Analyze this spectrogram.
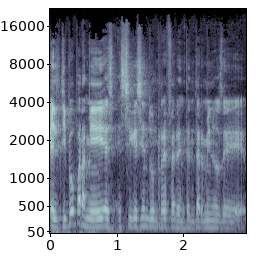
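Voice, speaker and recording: A man at a fairly high pitch, with fairly even intonation and an ordinary speaking voice. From Colombia. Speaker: podcast host. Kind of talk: casual chat.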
